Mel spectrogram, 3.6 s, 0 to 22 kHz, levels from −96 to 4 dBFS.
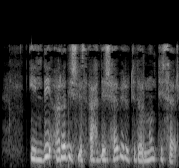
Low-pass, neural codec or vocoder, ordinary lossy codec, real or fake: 7.2 kHz; none; AAC, 32 kbps; real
